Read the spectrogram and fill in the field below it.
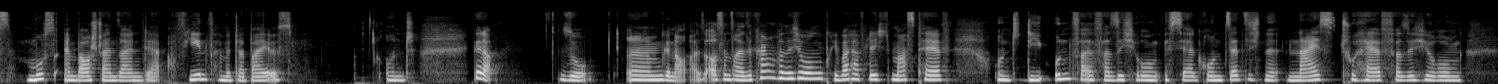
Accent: Germany; Ich weiß, dass man auch manchmal als Deutsche zu überempfindlich sind, aber also mein Kind hasst es einfach, von anderen angefasst zu werden.

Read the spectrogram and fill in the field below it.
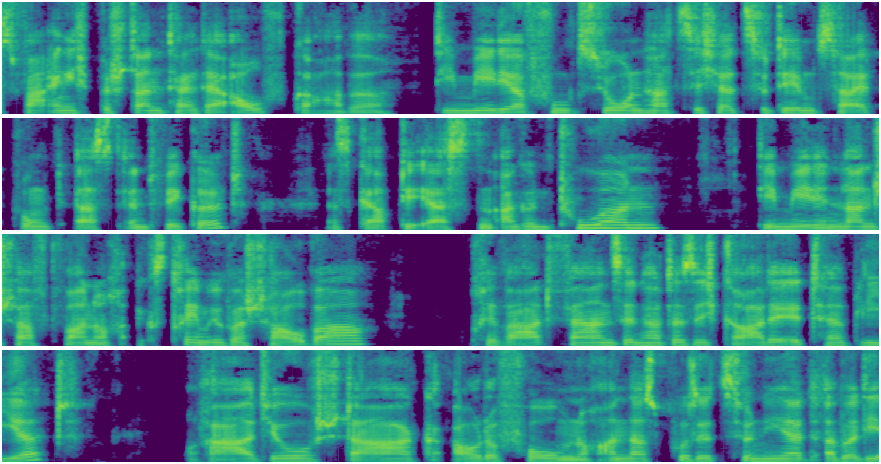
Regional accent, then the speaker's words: Viernheim, Hesse, Germany; Ich komme aus einem kosmopolitanen Städtchen namens Firnheim, bekannt aus dem Firnheimer Dreieck und Firnheimer Kreuz bei vielen. 30.000 Seelendorf, habe dort studiert

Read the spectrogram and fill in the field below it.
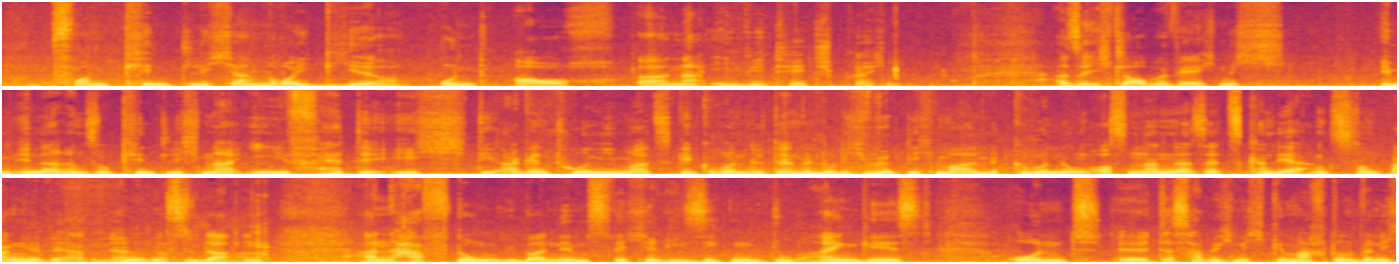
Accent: Puttgarden, Schleswig-Holstein, Germany; born or raised there

